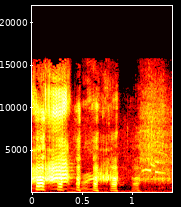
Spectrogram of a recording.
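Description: A rapid series of bright, shrill seagull calls repeats in quick bursts before trailing off into fainter cries.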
